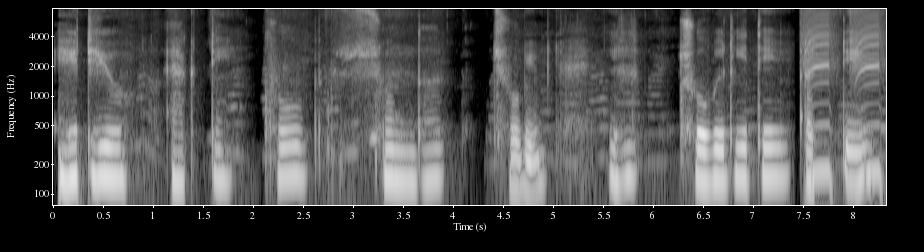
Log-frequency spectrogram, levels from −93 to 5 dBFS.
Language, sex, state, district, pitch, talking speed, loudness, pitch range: Bengali, male, West Bengal, Paschim Medinipur, 145 Hz, 60 wpm, -19 LUFS, 135-150 Hz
